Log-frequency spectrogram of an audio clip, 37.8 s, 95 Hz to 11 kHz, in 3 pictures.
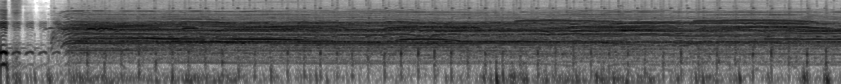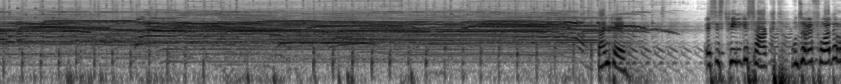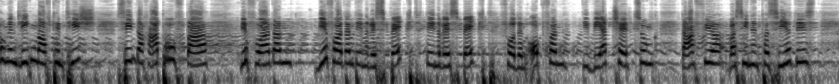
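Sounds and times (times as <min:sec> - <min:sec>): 
speech: 0:00.0 - 0:00.9, 0:21.8 - 0:22.1, 0:23.2 - 0:37.8
large protest crowd screaming in anger: 0:00.7 - 0:23.0.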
